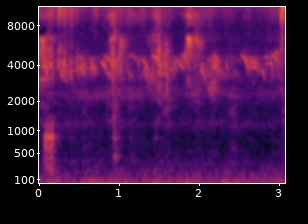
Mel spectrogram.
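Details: Chicks with their hen: a quiet flock of high, falling peeps chatters throughout, with a short harsh note near the start, over a constant deep background rumble.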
